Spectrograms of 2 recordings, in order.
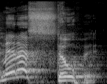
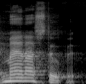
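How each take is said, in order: First: It sounds harsh and aggressive. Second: It sounds mild and disappointed.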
